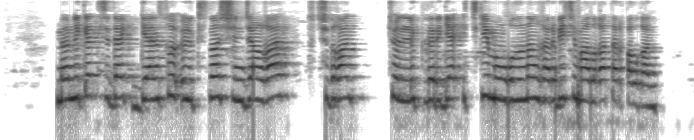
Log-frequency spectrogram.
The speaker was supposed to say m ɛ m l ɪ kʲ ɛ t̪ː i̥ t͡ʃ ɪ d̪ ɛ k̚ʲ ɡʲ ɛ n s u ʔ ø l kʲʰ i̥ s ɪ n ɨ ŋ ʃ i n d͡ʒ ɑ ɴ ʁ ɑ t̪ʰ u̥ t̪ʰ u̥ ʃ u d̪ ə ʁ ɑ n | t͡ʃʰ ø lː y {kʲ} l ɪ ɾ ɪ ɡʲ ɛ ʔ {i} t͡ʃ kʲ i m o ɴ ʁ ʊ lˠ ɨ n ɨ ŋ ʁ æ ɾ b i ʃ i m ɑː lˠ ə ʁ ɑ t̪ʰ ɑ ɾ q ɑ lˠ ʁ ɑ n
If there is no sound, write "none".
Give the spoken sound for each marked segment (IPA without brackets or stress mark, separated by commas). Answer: kʲ, i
